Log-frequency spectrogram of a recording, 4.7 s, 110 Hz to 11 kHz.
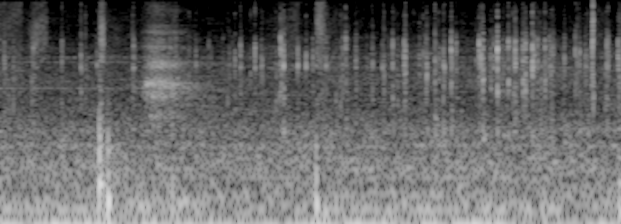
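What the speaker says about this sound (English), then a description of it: "Three keyboards at once." Rapid, busy keyboard typing in Metal Gear Solid 4, as if three keyboards are being hammered at once, a steady dense clatter of keystrokes over a low background hum, with no voices.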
